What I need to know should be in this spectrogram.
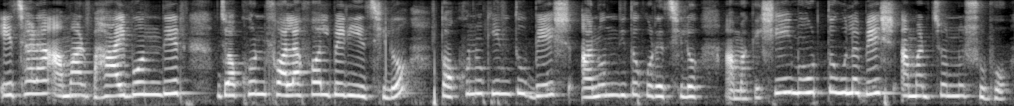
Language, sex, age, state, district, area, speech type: Bengali, female, 18-30, West Bengal, Purulia, urban, spontaneous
